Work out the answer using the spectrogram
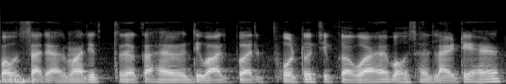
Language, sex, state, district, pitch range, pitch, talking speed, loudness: Hindi, male, Jharkhand, Ranchi, 105-110 Hz, 105 Hz, 190 wpm, -14 LUFS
